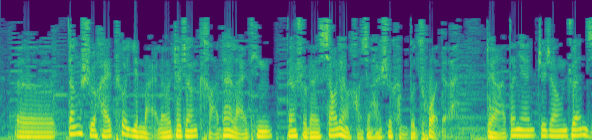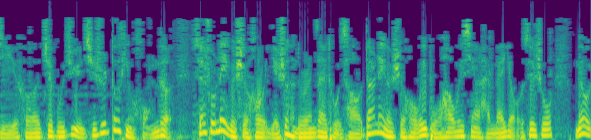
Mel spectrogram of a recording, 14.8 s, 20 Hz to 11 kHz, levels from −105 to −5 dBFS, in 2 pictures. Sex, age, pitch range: male, 20-39, 90-120 Hz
